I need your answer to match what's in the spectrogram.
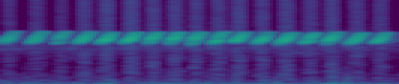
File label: warbler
